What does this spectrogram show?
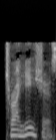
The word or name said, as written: triecious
